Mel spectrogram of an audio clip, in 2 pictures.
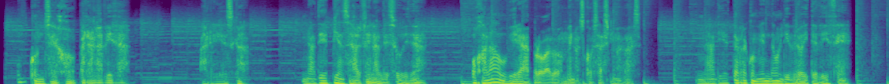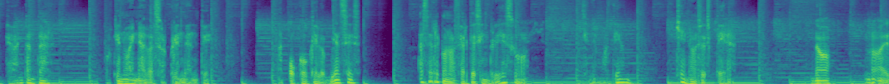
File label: spanish promos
